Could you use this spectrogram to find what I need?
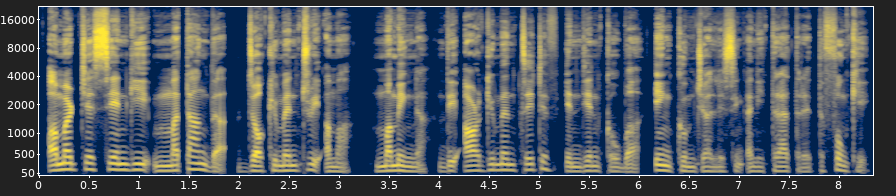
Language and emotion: Manipuri, neutral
